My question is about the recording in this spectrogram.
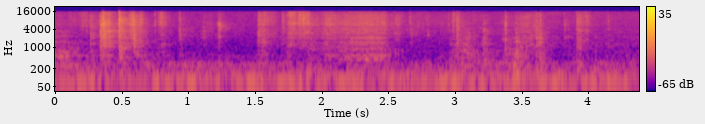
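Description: Faint handling sounds of items moved about on a wooden desk: a few light clicks and taps about half a second in, then a soft rustle of paper and plastic packaging.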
